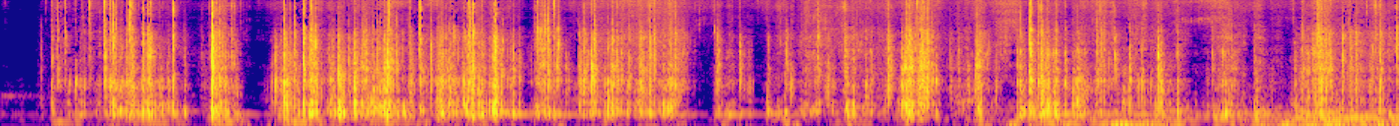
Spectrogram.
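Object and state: Plastic bag of sand.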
